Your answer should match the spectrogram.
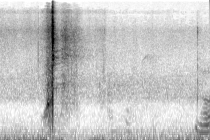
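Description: A single sharp crack of a driver striking a golf ball off the tee, about half a second in, over a low rumble of wind on the microphone.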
